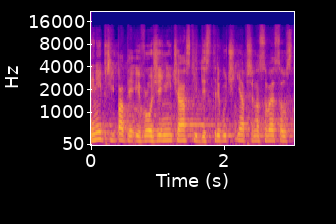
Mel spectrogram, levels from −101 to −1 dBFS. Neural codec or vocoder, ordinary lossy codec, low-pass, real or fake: codec, 44.1 kHz, 7.8 kbps, DAC; MP3, 96 kbps; 14.4 kHz; fake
